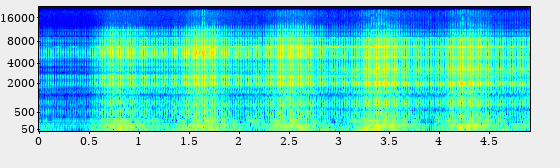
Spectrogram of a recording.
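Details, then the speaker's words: Driveline demonstration model driven by a constant-speed electric motor, yokes 90° out of phase with exaggerated angles, card held to the third shaft's sprocket: the whirr swells and fades as the shaft speeds up and slows down, causing vibration at high RPM. "The speed of the third shaft varies even more than the second. This is an outofphase condition. At high RPM, the varied speed of the third shaft will show up as vibration."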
